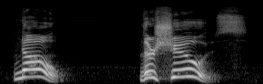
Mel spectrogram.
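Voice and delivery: shouting. Arguing about stepped-on shoes, answering another speaker: yelling. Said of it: "I don't know why you're yelling".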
